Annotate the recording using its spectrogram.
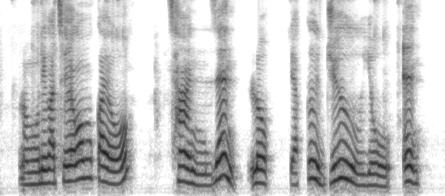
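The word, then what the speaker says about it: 三千: 산젠 롭야크 주요엔 산젠 롭야크 주요엔 넨.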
